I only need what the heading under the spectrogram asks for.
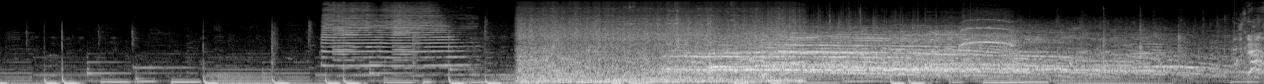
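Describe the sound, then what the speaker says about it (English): A loud crowd shouts and cheers as a train rolls through a narrow street in Hanoi, Vietnam, with people close to the tracks, voices rising into a dense, sustained roar after a horn-like blast. "now they're screaming at everybody to get back because the train's coming through"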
